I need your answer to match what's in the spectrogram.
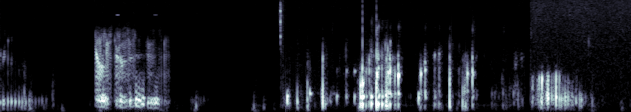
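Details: Hungry male (Tex) stomach growling: borborygmi.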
